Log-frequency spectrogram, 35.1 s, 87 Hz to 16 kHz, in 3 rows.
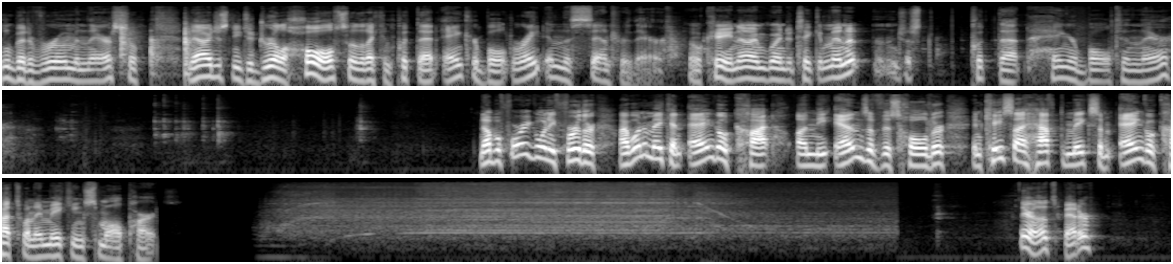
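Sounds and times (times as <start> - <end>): miter saw cutting board: 26.0 - 32.4.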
